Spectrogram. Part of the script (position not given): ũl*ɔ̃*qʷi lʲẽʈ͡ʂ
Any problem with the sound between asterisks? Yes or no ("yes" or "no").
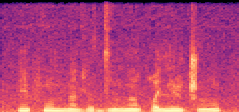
yes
